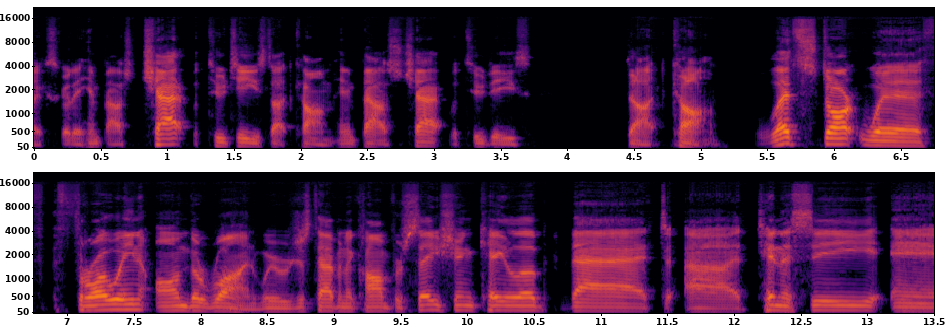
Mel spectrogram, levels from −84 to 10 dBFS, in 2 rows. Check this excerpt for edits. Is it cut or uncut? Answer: cut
